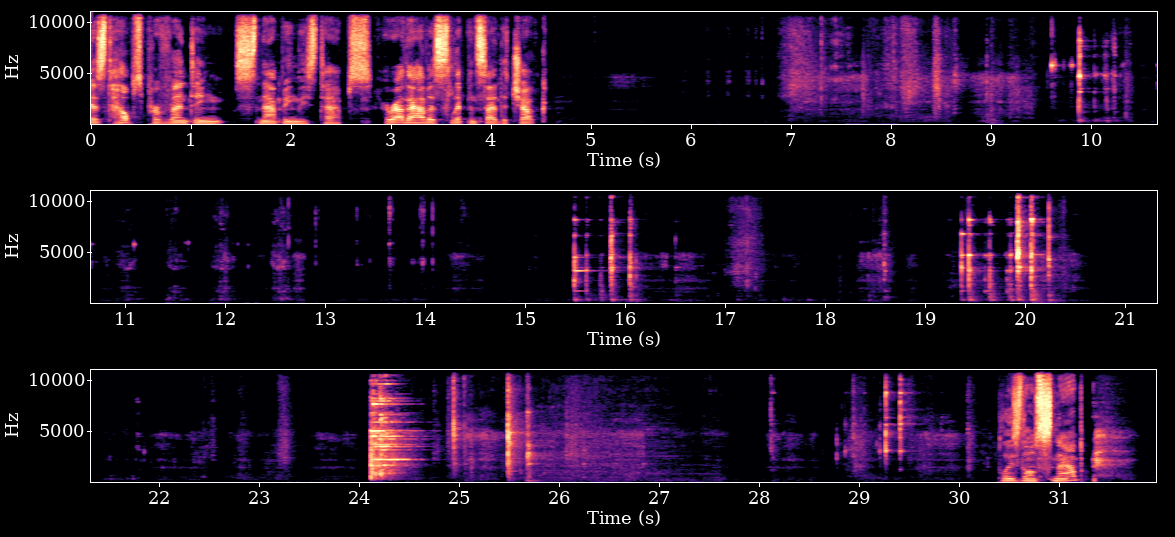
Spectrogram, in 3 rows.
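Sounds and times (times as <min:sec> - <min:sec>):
metal tools clinking: 0:09.3 - 0:10.8, 0:19.3 - 0:20.5, 0:24.1 - 0:25.8, 0:28.8 - 0:29.6.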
